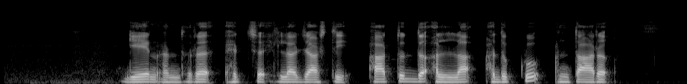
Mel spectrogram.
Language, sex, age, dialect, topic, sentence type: Kannada, male, 60-100, Northeastern, banking, statement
